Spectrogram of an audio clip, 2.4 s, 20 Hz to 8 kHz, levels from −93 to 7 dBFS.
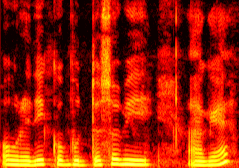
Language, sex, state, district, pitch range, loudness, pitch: Chakma, female, Tripura, Dhalai, 195-215 Hz, -12 LUFS, 205 Hz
